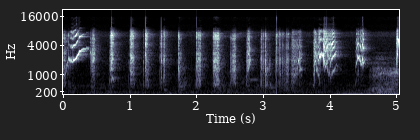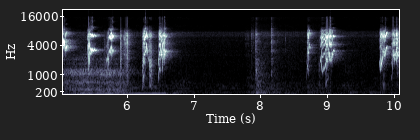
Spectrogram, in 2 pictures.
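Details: Javan mynas singing as a flock, recorded as a master track for training birds: rapid string of dry, clicking squawks roughly five per second, then a rushing pause and a few scattered harsh notes.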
